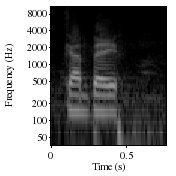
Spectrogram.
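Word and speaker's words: 干杯: He's trying to say cheers in uh Chinese, but that's not how you say it. But you're close. It's actually ge. It's G A N B Ei. Close. G uh G A N B E I GB.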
